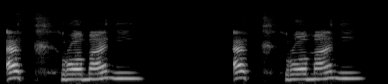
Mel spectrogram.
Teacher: Letter कैफ के ऊपर सुकून है तो आप हम्स के साथ पढ़ेंगे और हमजा को आप लाइट पढ़ेंगे, लेटर रॉ को आप हैवी करेंगे और आप इस तरह से पढ़ेंगे अक रोमानी अक रोमानी।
